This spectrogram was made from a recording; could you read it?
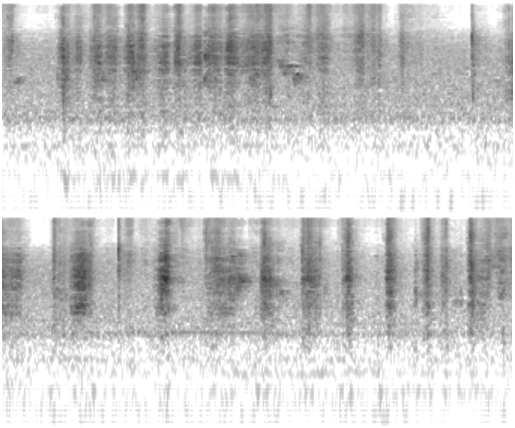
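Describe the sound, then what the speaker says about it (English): Rasping strokes of a sanding brick worked over a small wooden flower, a steady rubbing texture with sharper scrapes toward the end, close and fairly quiet with no talk. "And then I'm going to sand the flower."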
